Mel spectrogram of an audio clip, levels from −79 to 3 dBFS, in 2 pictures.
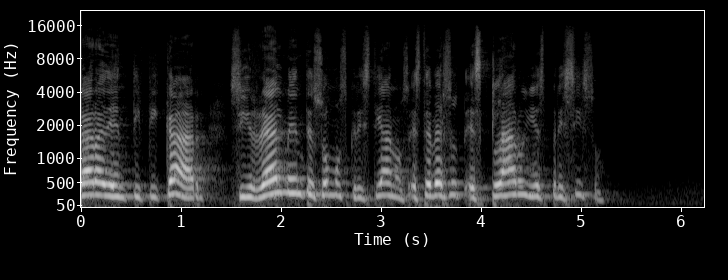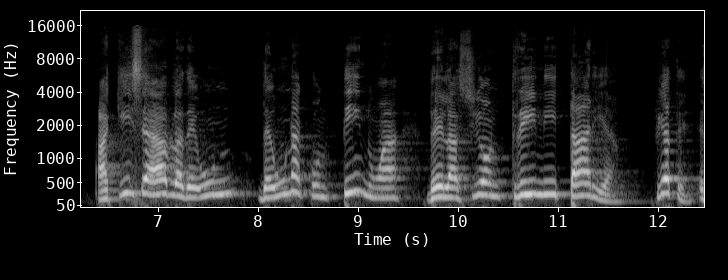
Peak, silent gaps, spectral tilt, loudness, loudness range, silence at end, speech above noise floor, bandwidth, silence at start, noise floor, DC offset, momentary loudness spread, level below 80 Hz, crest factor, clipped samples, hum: -4 dBFS; none; -6 dB/octave; -22 LUFS; 5 LU; 0 s; 47 dB; 15.5 kHz; 0 s; -69 dBFS; under 0.1%; 12 LU; -54 dBFS; 18 dB; under 0.1%; none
